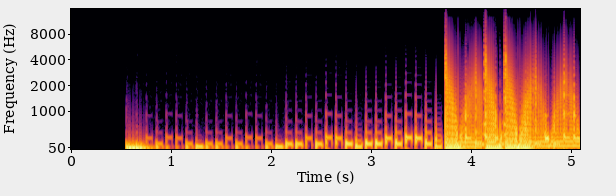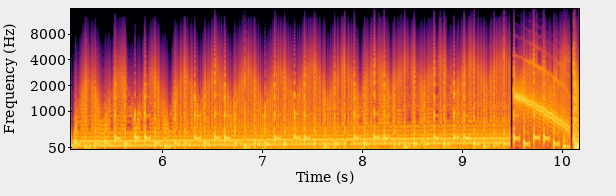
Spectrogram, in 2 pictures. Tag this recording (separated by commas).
Music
